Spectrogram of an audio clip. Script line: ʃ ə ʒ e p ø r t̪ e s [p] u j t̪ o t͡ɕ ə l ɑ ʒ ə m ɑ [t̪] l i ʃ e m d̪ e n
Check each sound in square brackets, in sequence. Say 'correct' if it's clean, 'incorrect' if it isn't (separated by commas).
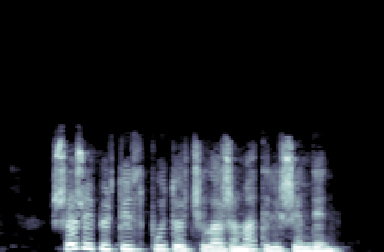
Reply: correct, correct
